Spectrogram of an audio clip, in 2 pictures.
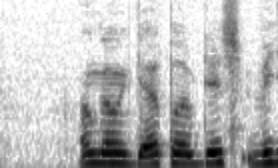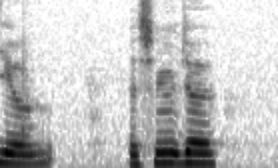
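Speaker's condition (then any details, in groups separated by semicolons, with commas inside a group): Cerebral palsy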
